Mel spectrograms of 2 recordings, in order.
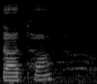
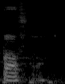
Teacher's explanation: तो स्वर तना में कंपन नहीं होता। केवल स्वास की आवश्यकता होती है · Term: अघोष व्यंजन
